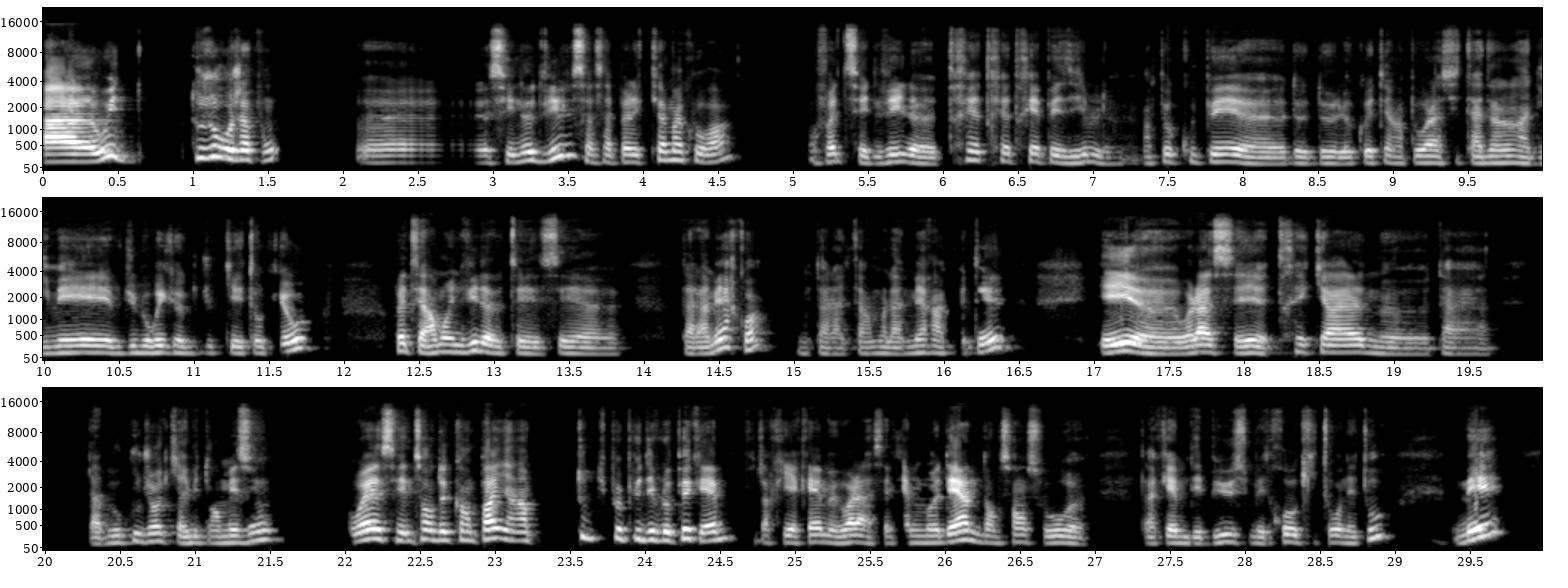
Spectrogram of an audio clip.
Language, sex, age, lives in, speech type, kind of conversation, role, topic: French, male, 20-24, France, conversation, unstructured, none, Quelle est ta plus belle découverte en voyage ?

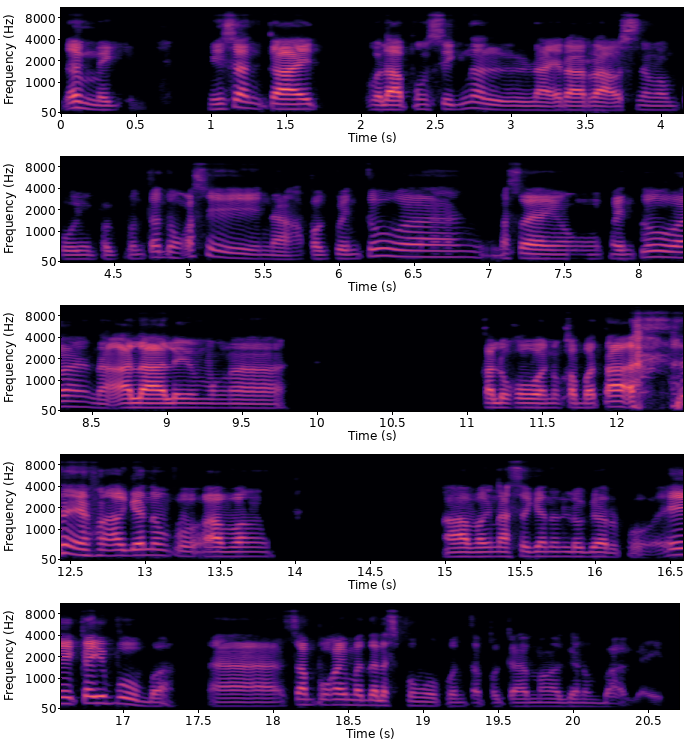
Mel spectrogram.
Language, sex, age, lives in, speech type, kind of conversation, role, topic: Filipino, male, 25-29, Philippines, conversation, unstructured, none, Ano ang mga simpleng bagay sa kalikasan na nagpapasaya sa’yo?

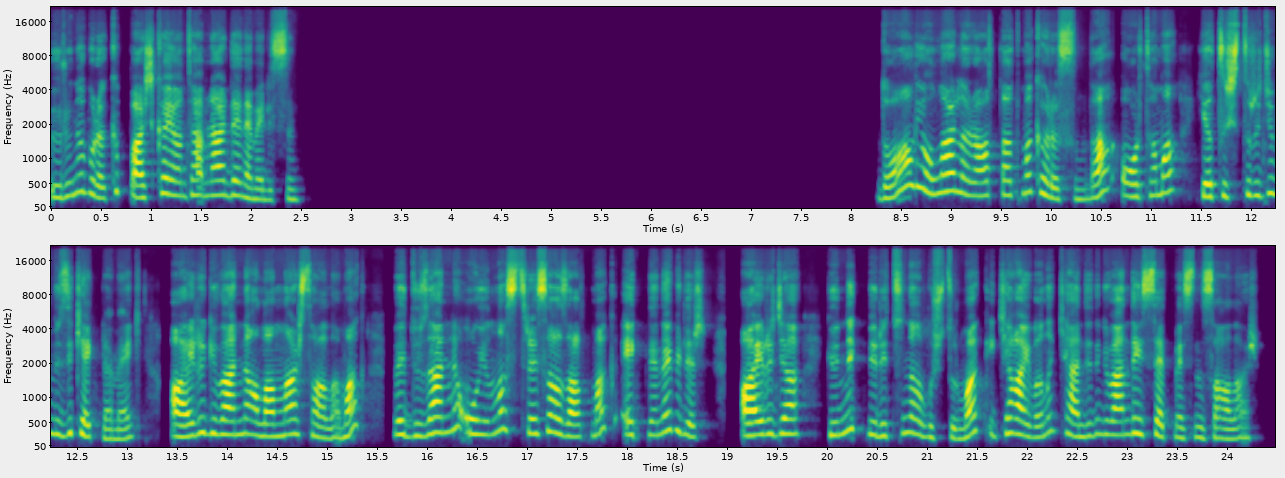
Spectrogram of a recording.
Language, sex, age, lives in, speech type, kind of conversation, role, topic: Turkish, female, 30-34, Portugal, read, expert-assistant, expert, Yeni bir evcil hayvan aileye katıldığında, mevcut hayvanlarla yaşanan uyum sıkıntılarını nasıl çözebilirim?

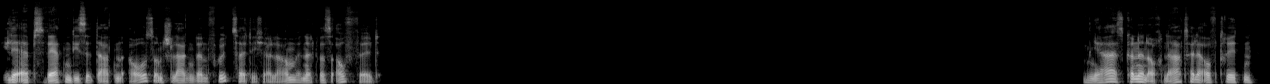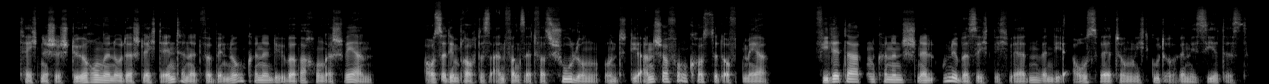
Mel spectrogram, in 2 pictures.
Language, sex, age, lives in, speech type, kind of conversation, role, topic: German, male, 35-39, Germany, read, expert-assistant, expert, Wie kann moderne Technik die tägliche Arbeit auf dem Bauernhof erleichtern?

